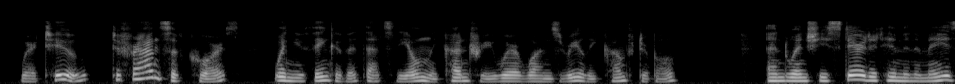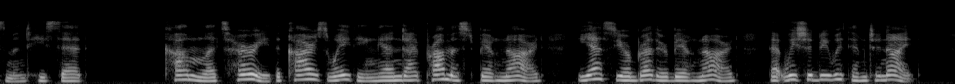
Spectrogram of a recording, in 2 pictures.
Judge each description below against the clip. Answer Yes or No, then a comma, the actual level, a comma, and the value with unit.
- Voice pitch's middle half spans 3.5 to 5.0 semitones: Yes, average, 4.6 semitones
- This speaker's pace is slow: No, average, 160 wpm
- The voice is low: No, medium, 175 Hz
